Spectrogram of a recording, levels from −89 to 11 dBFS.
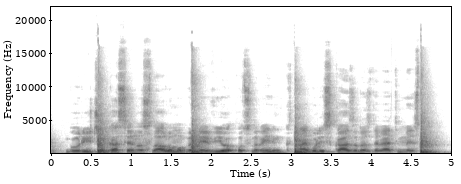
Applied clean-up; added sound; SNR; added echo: none; Hammer; 3 dB; none.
